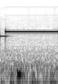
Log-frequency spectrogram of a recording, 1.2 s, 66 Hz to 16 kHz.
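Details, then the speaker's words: Audiometer pure-tone stimulus demonstrated during an explanation of bone-conduction hearing testing at 4000 to 6000 Hz; a steady pure test tone with a brief tone change at the start, likened to what tinnitus patients hear. "4000, 6000, eso es un tinnitus, para los que, eso es lo que sienten los pacientes con tinnitus."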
